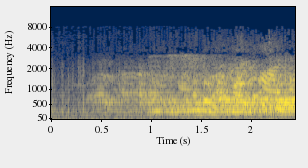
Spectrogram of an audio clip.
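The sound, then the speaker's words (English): A large crowd gathered at a scene makes a dense murmur of many voices chattering at once, a steady crowd babble that swells gradually louder over a couple of seconds, with no single voice standing out. “By the time Lieutenant Frank O'Rourke, head of the squad of detectives assigned to investigate the rumored hijackings, arrived on the scene, a large crowd had gathered.”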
